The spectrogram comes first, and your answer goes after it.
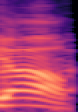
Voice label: "yo", Voice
